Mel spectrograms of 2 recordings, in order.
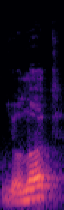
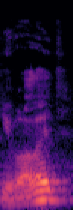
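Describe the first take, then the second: First: The word has two syllables, yu-lad. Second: The word has three syllables, yi-vo-led. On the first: This is how the text is written. "is what it says" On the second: This is how a revered teacher read it. "The Rebbe always said it yivoled"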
